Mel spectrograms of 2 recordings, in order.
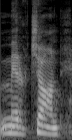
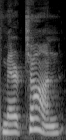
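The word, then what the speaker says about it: Merchán: kidding of Judge Juan meran and now you guys can all hear how to pronounce merchan correctly from an actual SP speaker remember this man's from Puerto Rico and speak Spanish judge Juan meran was born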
